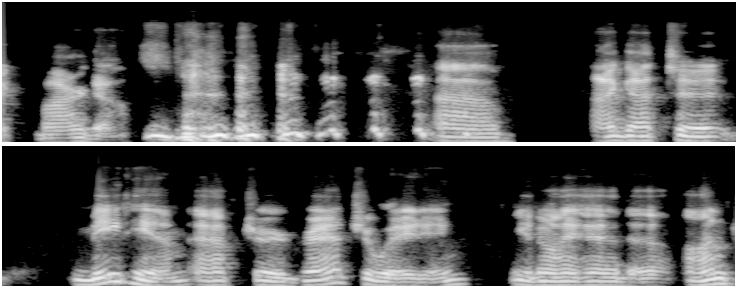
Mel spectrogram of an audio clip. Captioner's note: laughter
